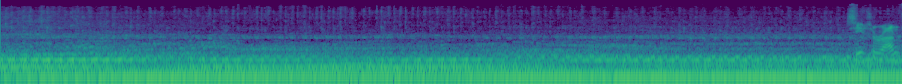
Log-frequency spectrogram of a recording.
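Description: A car engine with stock headers runs steadily with an exhaust leak, a loud continuous low rumble throughout, with a brief higher sound near the end.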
